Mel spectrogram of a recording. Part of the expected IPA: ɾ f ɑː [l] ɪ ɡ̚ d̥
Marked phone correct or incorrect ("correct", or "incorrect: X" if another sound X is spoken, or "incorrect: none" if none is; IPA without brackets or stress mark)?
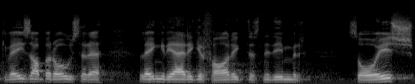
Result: incorrect: ɾ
